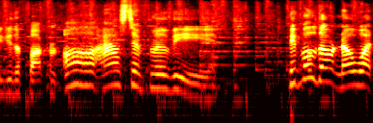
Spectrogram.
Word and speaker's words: ASDF: Not Astif. Astif. With a D. Astif. ASDF movie. Astif movie. That's how they pronounce it inside of the movie itself.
